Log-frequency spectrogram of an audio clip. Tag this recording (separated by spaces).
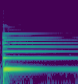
D Piano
